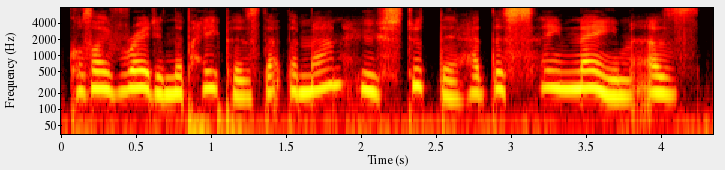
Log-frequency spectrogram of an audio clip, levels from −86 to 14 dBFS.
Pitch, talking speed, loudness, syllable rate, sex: 225 Hz, 235 wpm, -18 LUFS, 5.4 syllables/s, female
